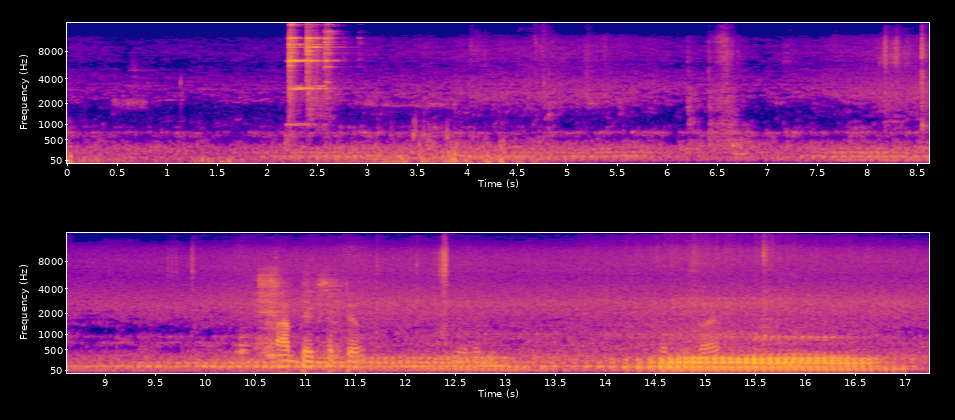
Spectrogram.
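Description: Hands handle a small plastic part, with faint clicks and rustles.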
